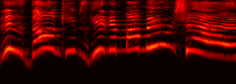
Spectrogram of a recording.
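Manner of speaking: high-pitched, loud, put-on backwoods hillbilly voice. Riffing on a movie full of backwoods hillbillies, then: backwoods hillbilly voice. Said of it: "a whole bunch of backwoods hillbillies".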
